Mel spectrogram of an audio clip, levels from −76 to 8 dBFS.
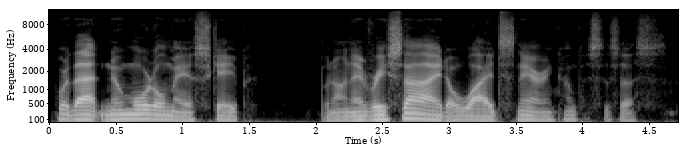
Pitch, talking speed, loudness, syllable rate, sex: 95 Hz, 190 wpm, -18 LUFS, 5.8 syllables/s, male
